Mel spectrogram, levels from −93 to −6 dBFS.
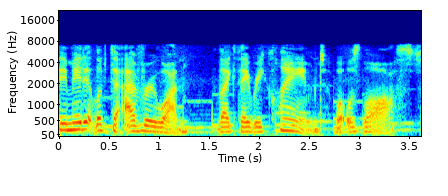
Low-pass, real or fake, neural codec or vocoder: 7.2 kHz; real; none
